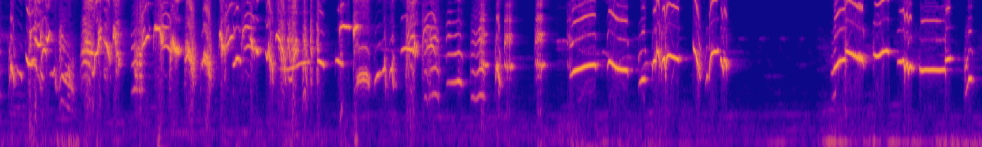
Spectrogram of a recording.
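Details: Oriental magpie-robin (kacer) in loud, energetic fighting song used as bait to provoke rival birds into answering: rapid varied whistles, harsh squawks and sweeping notes, brief pause near the end before whistled phrases resume.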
